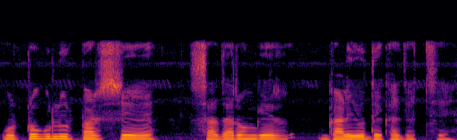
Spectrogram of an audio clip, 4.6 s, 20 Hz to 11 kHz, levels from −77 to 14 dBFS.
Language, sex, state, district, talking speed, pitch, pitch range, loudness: Bengali, male, Assam, Hailakandi, 105 wpm, 130 Hz, 120-145 Hz, -14 LUFS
